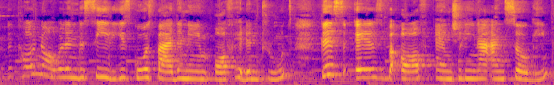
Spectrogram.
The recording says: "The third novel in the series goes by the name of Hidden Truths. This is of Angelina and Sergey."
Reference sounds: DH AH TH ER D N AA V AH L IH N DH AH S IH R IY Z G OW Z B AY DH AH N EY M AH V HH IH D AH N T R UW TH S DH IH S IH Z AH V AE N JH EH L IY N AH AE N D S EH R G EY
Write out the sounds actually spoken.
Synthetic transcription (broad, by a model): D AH T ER D N AA V AH L IH N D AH S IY R IY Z G OW Z B AY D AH N EY M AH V HH IH D AH N T R UW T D IH S IH Z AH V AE N JH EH L IY N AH AE N D S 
